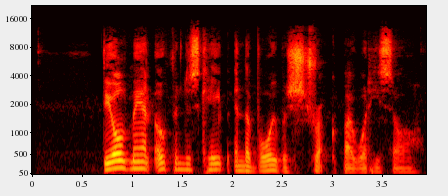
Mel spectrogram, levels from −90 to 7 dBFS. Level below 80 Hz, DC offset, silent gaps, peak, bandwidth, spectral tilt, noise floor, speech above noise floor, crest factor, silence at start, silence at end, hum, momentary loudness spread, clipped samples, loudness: -64 dBFS; under 0.1%; none; -10 dBFS; 14 kHz; -3 dB/octave; -70 dBFS; 40 dB; 22 dB; 0.7 s; 0.1 s; none; 12 LU; under 0.1%; -29 LUFS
